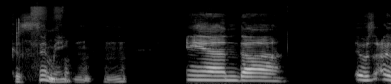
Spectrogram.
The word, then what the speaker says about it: Kissimmee: small interconnect company in Kissimmee Florida notice I pronounced it correctly Kissimmee and uh it was it was owned by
